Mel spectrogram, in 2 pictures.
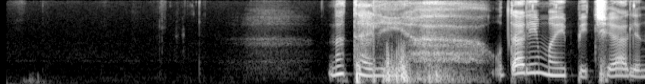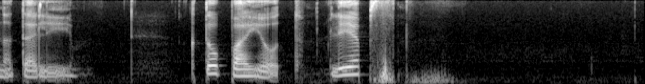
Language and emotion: Russian, sad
